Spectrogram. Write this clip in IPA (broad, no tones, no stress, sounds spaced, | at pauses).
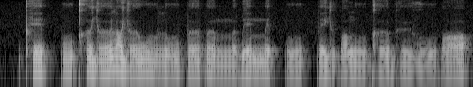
pʰ e pː u kʰ ɵ j ɵː l ɔ j ɵː w uː l uː p ɵː p ɵː mː ɵ ɓ e mː e pː uː pː e j ʉ ɓ ɔ ŋ uː ɡʱ ɵː bʱ ʉː v uː ɓ ɔː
